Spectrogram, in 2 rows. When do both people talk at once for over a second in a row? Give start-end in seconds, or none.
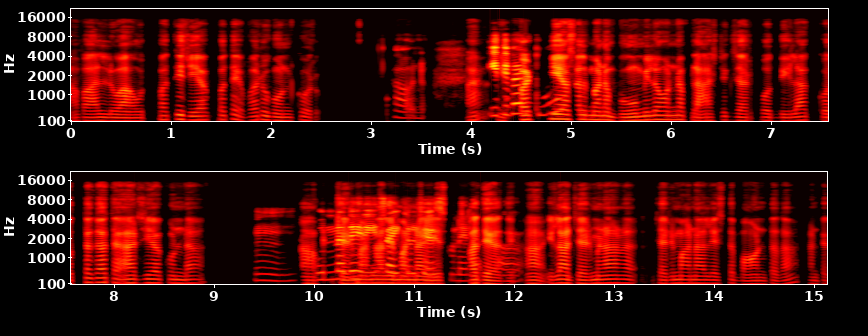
10.1-11.9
